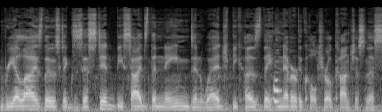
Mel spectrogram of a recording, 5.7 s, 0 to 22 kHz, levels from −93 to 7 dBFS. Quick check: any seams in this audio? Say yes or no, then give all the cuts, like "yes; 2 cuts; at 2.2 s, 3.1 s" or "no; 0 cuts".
yes; 4 cuts; at 0.9 s, 2.9 s, 4.1 s, 4.5 s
